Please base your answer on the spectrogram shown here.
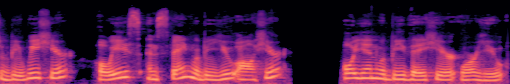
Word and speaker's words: oís: You'll notice in these forms the I has an accent mark to break the diphthong, meaning that it makes that I a syllable by itself, so it's oímos instead of oímos, and oís instead of oís.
